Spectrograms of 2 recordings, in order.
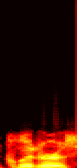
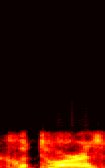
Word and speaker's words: clitoris: the vestibule for lubrication the clitoris or clitoris both pronunciations are correct is a rectal tissue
